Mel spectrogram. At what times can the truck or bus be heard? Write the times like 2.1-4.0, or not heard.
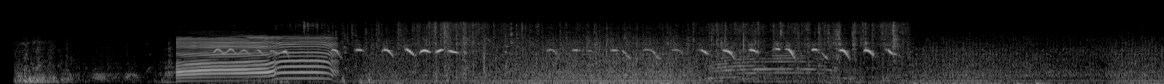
3.4-7.3, 8.8-11.5.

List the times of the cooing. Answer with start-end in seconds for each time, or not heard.
0.1-9.1.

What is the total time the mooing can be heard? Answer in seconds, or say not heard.
4 s.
